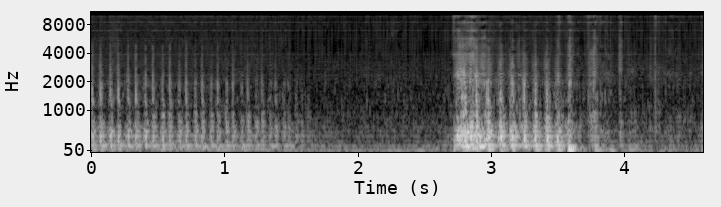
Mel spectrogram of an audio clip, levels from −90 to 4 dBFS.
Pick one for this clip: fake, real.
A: fake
